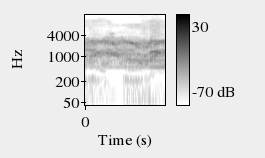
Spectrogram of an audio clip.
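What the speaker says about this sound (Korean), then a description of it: "그 뒤를 이어 날카로운 사이렌 소리가 밤하늘을 갈랐다." A sharp emergency siren wails across the night sky in one brief, steady sweeping tone, heard alone and at a fairly low level.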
